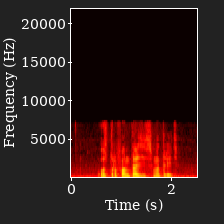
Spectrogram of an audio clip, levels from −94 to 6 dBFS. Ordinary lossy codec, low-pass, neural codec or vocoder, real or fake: none; 7.2 kHz; vocoder, 44.1 kHz, 128 mel bands every 512 samples, BigVGAN v2; fake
